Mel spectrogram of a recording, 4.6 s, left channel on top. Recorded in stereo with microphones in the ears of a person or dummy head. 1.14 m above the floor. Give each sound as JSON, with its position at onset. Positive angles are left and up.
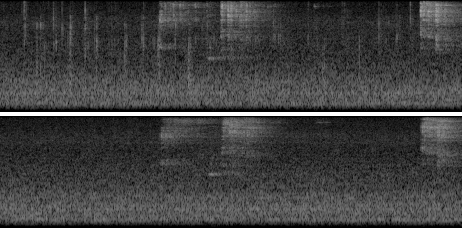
{"t": 1.6, "sound": "keys jangling", "side_deg": 75, "distance_m": 5.0}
